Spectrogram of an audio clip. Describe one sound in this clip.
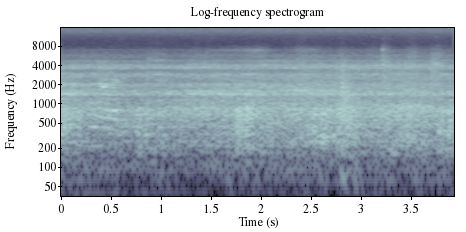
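A passing train rushes by close alongside.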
